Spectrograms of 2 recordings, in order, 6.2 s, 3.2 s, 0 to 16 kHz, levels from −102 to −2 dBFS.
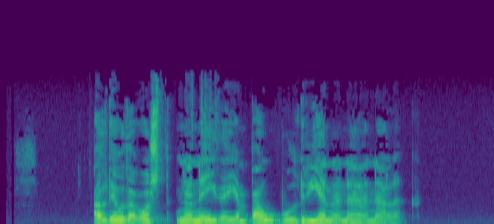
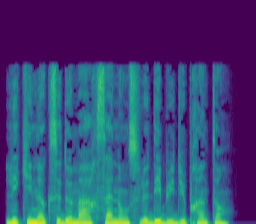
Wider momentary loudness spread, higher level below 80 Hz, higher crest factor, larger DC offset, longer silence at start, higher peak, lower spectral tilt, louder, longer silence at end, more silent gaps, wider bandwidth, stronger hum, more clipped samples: about the same, 9 LU vs 8 LU; second, -76 dBFS vs -52 dBFS; first, 18 dB vs 12 dB; neither; first, 1.2 s vs 0.1 s; about the same, -10 dBFS vs -8 dBFS; second, -5 dB/octave vs -7 dB/octave; second, -26 LUFS vs -19 LUFS; first, 1.2 s vs 0.35 s; neither; about the same, 11 kHz vs 12 kHz; neither; neither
